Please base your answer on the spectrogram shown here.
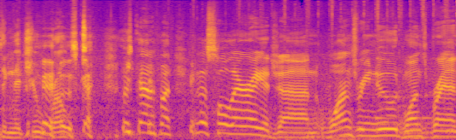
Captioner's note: laughing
